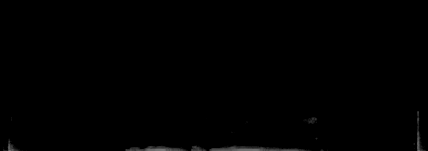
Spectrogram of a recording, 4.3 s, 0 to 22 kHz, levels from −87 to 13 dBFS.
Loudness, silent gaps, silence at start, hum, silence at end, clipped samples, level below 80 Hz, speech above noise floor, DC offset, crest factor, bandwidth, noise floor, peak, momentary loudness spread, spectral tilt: -51 LUFS; 0.41-0.54 s, 0.83-0.87 s, 0.99-1.23 s, 3.80-3.84 s; 0.1 s; none; 0.05 s; under 0.1%; -82 dBFS; over 41 dB; under 0.1%; 22 dB; 6 kHz; under -90 dBFS; -32 dBFS; 18 LU; -7.5 dB/octave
